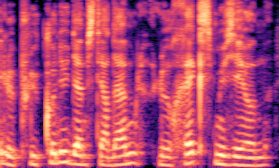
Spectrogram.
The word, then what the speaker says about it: Rijksmuseum: Et ce grand bâtiment un peu plus lumineux au fond, c'est le musée le plus connu d'Amsterdam, le Rijksmuseum. Ça s'écrit R-I-J-K-S pour dire Rex, faut suivre.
